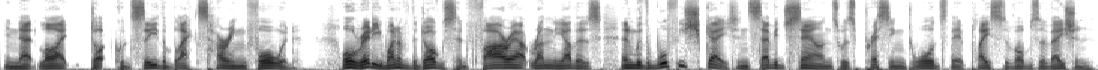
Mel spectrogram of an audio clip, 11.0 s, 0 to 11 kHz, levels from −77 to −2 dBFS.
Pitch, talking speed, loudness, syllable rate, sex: 105 Hz, 185 wpm, -18 LUFS, 5.0 syllables/s, male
